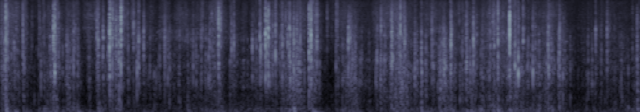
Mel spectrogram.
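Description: A plastic bag crinkles and rustles continuously as watch case back press dies are taken out of it, with dense, close, irregular crackling bursts and no talking.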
